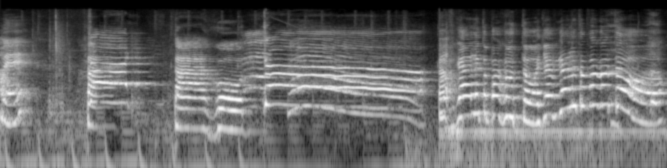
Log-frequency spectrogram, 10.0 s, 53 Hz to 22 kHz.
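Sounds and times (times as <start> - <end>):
toddler calling out: 3.6 - 6.4.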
